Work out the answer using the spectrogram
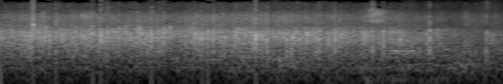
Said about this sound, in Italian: Alleluia. Alleluia. Date al Signore un grande applauso. Alleluia. Grazie, grazie.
